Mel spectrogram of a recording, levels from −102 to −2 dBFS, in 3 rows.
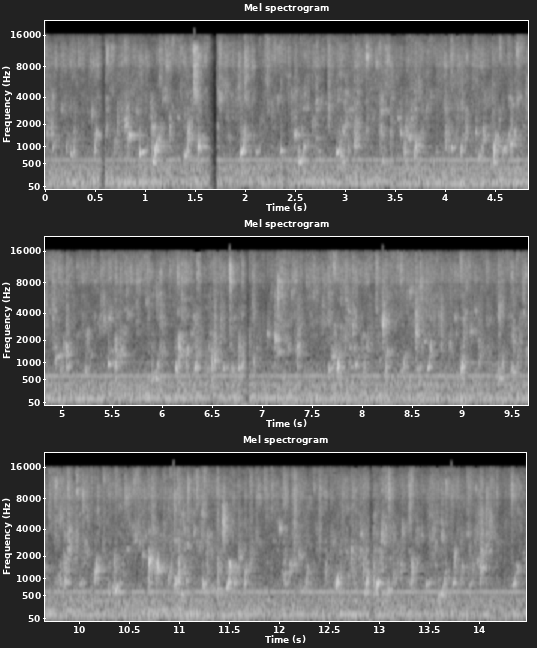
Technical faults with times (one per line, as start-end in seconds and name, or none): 0.55-0.60 short concealed packet loss
1.63-1.73 burst of packet loss
6.82-6.88 short concealed packet loss
10.14-10.16 short concealed packet loss
12.90-12.95 short concealed packet loss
